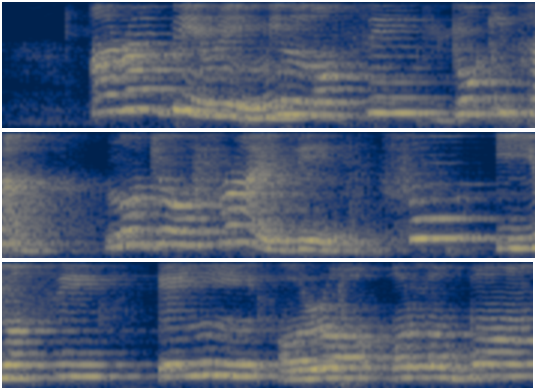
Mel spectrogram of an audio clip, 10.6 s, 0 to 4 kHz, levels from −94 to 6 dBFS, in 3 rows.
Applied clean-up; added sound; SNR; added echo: neural separator model SepFormer DNS4.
